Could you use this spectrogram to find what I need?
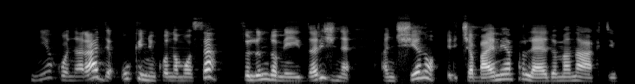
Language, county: Lithuanian, Marijampolė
